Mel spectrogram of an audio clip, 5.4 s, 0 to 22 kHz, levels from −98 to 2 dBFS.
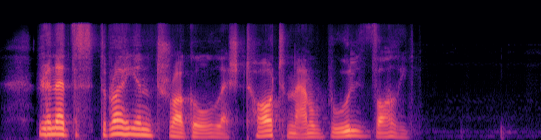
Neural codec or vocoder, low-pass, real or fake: codec, 16 kHz in and 24 kHz out, 0.8 kbps, FocalCodec, streaming, 65536 codes; 10.8 kHz; fake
